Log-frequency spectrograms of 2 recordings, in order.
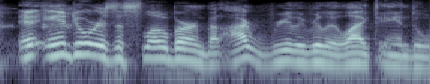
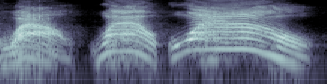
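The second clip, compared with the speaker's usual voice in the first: mock awe; 5 semitones higher, much slower than usual. Mimicking amazed viewers.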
